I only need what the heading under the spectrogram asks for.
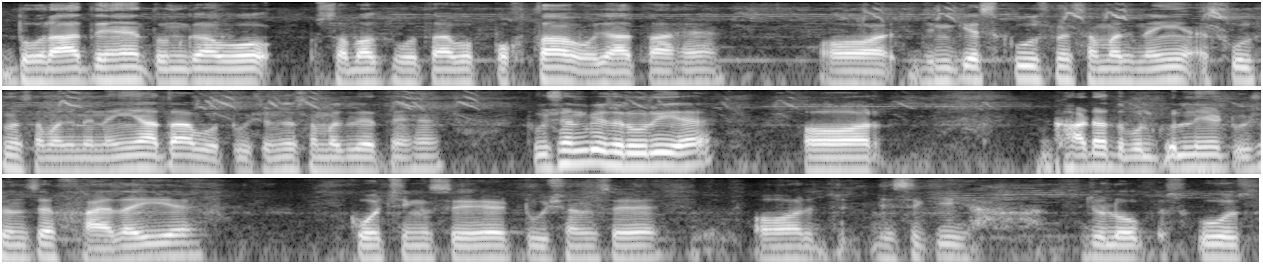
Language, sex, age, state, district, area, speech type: Urdu, male, 30-45, Uttar Pradesh, Aligarh, rural, spontaneous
